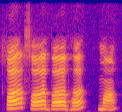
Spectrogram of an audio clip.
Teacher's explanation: और प से लेके माँ तक ओष्ठ कहेंगे।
